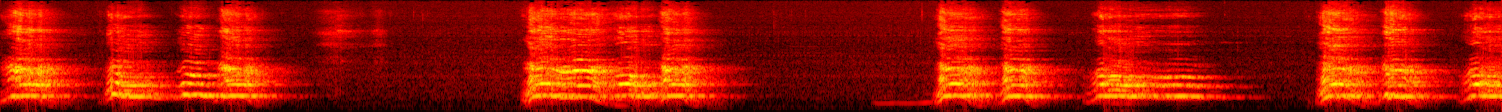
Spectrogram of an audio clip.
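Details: Basset Hounds Cooper and Jahko howl at each other, Cooper too lazy to get up; clusters of choppy howls mixed with bark-like yowls, separated by silent pauses of a second or two.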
